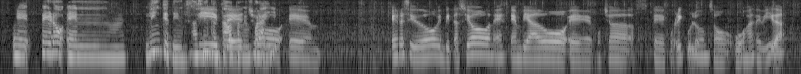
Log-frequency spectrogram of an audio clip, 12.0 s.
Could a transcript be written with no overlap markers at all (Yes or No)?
No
